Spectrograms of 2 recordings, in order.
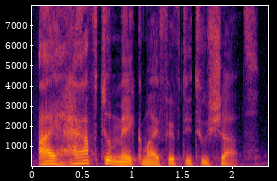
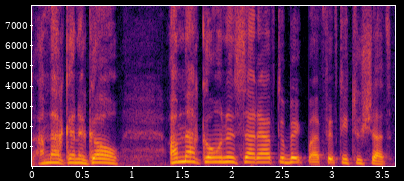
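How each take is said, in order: First: Said in the usual way. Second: Much higher, imitating a tearful kid; crying child refusing. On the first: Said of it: "He says". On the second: Dad imitating his crying son who refuses to quit, high tearful voice. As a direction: play the stubborn sick son, near tears.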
